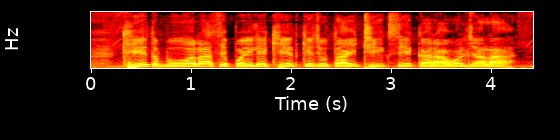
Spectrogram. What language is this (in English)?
Bhojpuri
